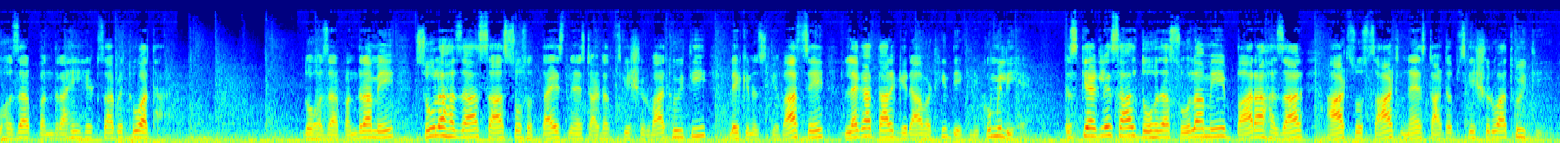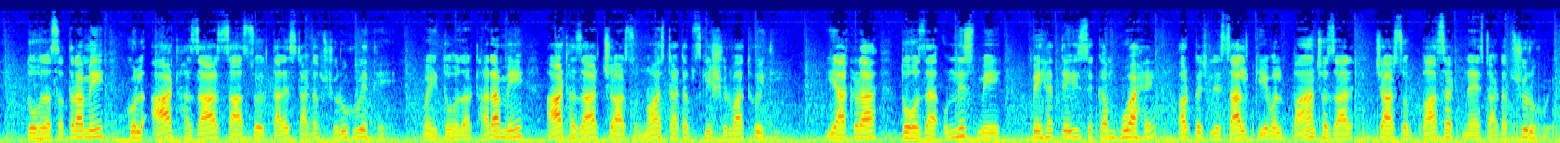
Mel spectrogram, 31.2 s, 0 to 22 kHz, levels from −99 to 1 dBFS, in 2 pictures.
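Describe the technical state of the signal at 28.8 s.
At 28.8 s a train of clicks runs from 26.56 to 31.17 s: irregular ticks near 10.9 per second, peaking about level with the signal, likely from electrical interference.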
